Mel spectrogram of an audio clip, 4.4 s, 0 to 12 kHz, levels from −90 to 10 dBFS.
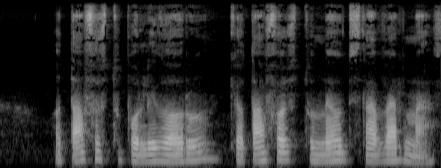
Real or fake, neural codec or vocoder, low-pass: real; none; 10.8 kHz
